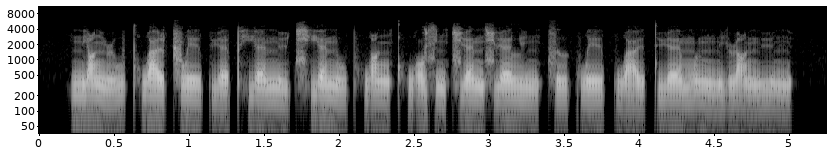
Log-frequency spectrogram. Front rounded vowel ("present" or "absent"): present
